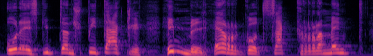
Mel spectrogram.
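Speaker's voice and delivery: angry, high-pitched Bavarian tirade; furious father. A narrator's reading. Father threatens a row over the family's shame, furious. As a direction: rage at the household, building to a curse. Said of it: "wütenden Blick zu".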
